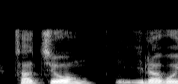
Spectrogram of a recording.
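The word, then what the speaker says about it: 雑音: 둘째 줄 왼편의 어휘는 한자가 한국어로 잡음이고 섞일 잡, 소리음자로 되어 있고 일본어로는 자찌옹이라고 읽으며 자찌옹은 잡음, 소음, 잡소리라는 뜻입니다.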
